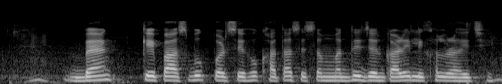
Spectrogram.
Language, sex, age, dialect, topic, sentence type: Magahi, male, 18-24, Western, banking, statement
